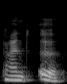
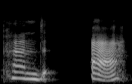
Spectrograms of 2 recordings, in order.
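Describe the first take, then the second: First: The final vowel is a weak 'uh' schwa. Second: The final vowel is a full open 'ah'. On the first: The speaker calls it right. "it's panned uh" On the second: The speaker calls it wrong. "it's not panned ah"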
